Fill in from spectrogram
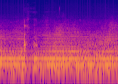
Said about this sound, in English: Shut up, plane.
